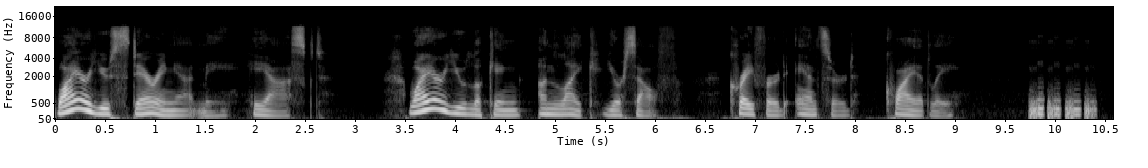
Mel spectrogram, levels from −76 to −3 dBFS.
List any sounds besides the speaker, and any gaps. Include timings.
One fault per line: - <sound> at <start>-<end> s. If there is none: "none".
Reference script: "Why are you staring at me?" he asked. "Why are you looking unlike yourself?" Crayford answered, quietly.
- laugh at 9.7-10.4 s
